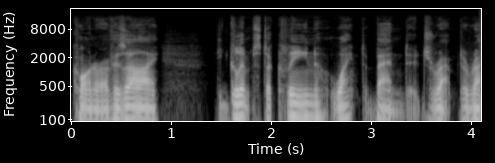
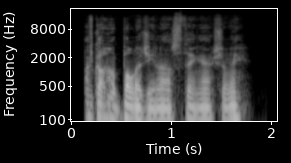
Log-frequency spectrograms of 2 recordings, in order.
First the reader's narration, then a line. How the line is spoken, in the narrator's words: Nev muttered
